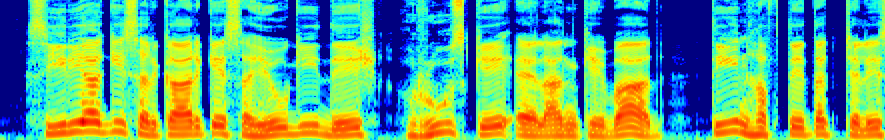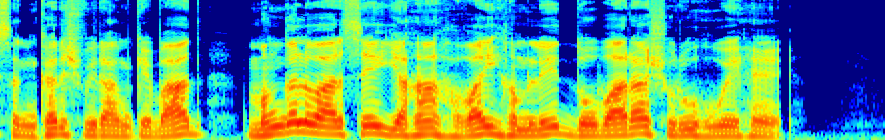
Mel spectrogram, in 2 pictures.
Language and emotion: Hindi, neutral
